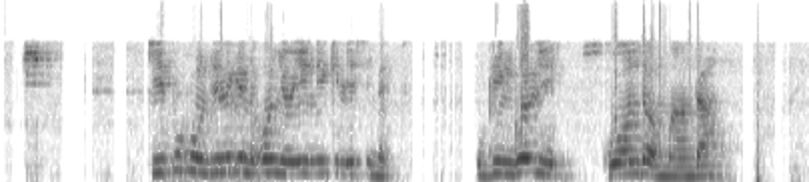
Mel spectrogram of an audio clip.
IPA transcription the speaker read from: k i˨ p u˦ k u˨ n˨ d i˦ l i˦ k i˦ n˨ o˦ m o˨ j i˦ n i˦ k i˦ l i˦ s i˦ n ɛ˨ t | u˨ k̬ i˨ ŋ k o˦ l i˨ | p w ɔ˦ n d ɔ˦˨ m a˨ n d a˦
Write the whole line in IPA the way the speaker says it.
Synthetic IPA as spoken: k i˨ p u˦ k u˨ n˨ d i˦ l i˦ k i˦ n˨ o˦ ɲ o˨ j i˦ n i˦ k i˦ l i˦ s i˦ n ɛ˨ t | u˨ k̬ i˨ ŋ ɡ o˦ l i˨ | k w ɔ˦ n d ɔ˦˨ m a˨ n d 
